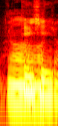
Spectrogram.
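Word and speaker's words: Teixeira: 자, 오늘 만날 분은 탈레스 테이세이라. 예, 발음이 좀 힘들죠. 테이셰이라. 탈레스 테이셰이라. 예.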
